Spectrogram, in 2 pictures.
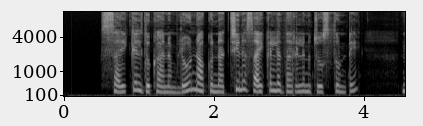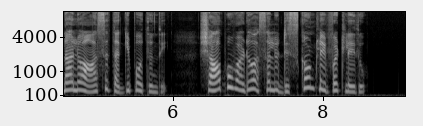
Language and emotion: Telugu, sad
